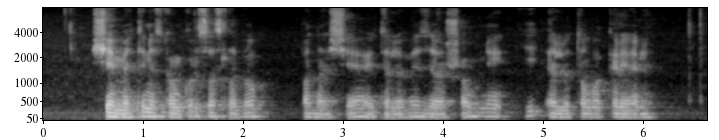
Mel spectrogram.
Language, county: Lithuanian, Klaipėda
